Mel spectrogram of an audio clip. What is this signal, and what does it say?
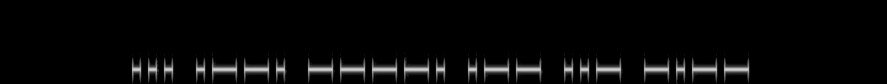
Morse code, heard as a keyed tone, about 15 wpm, 700 Hz. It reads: SP9WUY
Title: DXCC-100 Call Signs - 6 Characters - Repeated 2x - 15wpm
